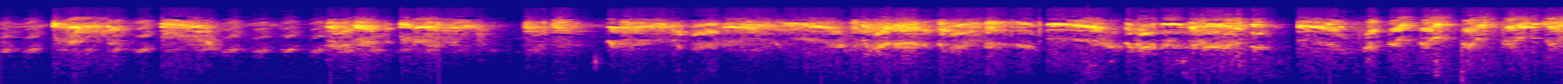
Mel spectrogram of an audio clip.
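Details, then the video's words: Evening roosting lure of swiftlets: continuous shrill chattering and squeaky twittering from many birds, with a few short pauses and faint high whistles. "SUARA BURUNG WALET - INAP SENJA"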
